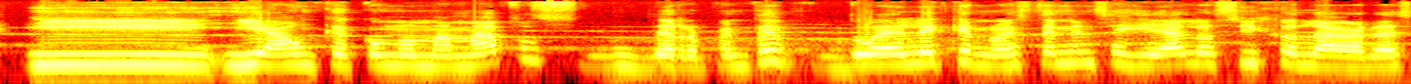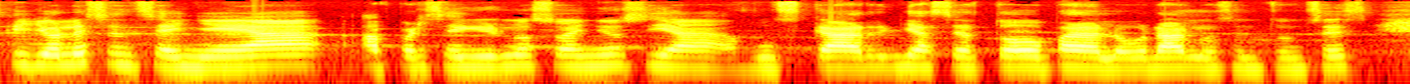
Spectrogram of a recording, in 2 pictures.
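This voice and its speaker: A woman at a moderate pace and fairly high pitch, with fairly even intonation, hardly any pauses, noticeable background noise and a dry, close sound with no echo. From Mexico, Cuauhtémoc, Chihuahua. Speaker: education official. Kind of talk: interview.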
